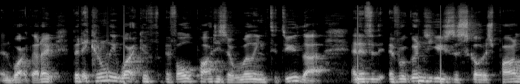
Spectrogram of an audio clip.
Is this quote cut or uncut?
uncut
